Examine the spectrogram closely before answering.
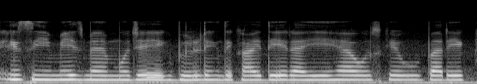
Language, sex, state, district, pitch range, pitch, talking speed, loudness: Hindi, female, Uttar Pradesh, Jalaun, 205-210 Hz, 210 Hz, 175 wpm, -13 LUFS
